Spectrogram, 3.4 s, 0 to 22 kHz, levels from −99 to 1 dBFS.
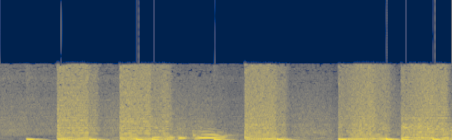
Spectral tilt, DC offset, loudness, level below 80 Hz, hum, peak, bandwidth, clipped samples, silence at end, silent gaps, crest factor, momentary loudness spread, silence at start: -4 dB/octave; under 0.1%; -12 LUFS; -24 dBFS; none; 0 dBFS; 12.5 kHz; under 0.1%; 0 s; none; 12 dB; 5 LU; 0 s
